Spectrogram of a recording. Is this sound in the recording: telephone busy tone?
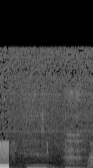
yes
